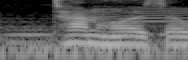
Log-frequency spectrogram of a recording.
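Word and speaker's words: Tannhäuser: We'd pronounce it Tannhauser with an umlaut.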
